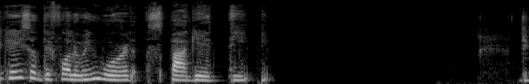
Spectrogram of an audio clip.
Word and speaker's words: spaghetti: of the following word spaghetti the correct pronunciation is spaghetti spaghetti and remember to use the tt-this spaghetti not spaghetti there's no D very strong tea also when you pronounce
